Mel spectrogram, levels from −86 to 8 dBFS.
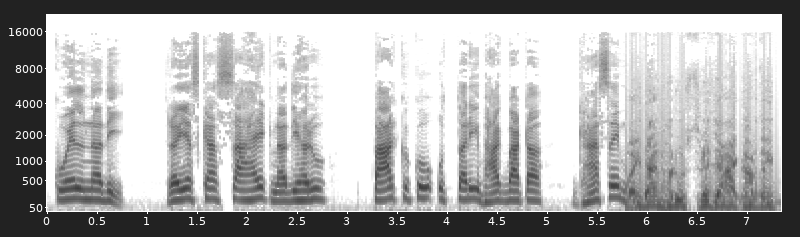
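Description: Speech, with interleaved audio read as planar from 5.78 s to the end: short 11.6 ms blocks, which fits 512-sample blocks, make it dull and robotic, buzzing at 86.1 Hz with no clear octave drop.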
